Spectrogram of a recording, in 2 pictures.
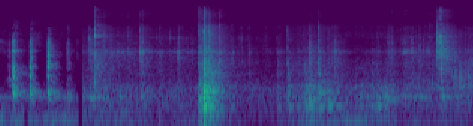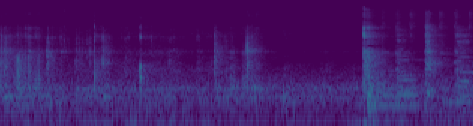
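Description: Scattered light knocks and clicks, with a louder thump about three seconds in and another about six seconds in.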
